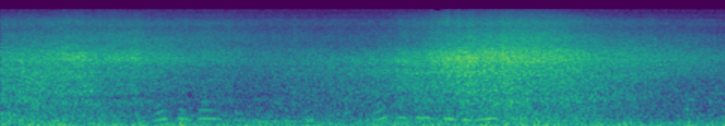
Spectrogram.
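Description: Ocean surf rolls in at a beach, a steady broad wash of breaking waves with wind buffeting the microphone throughout and faint voices murmuring underneath.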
